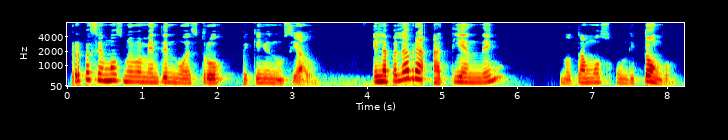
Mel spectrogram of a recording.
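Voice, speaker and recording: A woman's voice: medium pitch, sing-song, measured pace, a little mellow. A woman teacher, working methodically through exam-prep language exercises and explaining each example aloud.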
